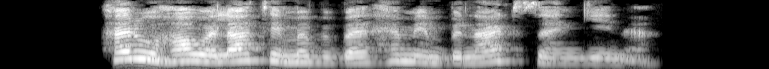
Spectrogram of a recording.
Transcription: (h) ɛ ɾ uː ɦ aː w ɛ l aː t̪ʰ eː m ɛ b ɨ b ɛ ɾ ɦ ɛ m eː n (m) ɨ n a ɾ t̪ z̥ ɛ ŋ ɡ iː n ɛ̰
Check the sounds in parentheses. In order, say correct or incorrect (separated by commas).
correct, incorrect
